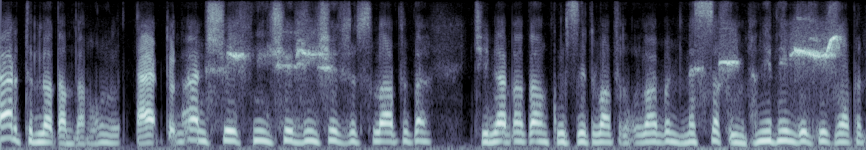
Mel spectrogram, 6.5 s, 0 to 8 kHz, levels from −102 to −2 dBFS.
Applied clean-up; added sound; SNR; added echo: neural diffusion model UNIVERSE++.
